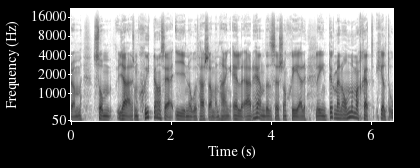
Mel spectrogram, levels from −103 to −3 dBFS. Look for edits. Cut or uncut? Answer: cut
